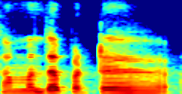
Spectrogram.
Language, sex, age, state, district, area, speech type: Tamil, female, 30-45, Tamil Nadu, Chennai, urban, spontaneous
